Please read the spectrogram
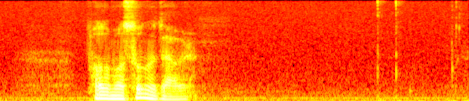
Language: Faroese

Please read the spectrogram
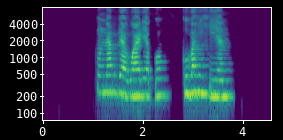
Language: Yaqui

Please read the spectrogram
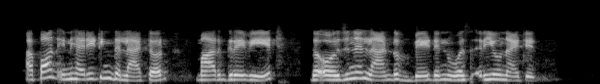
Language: English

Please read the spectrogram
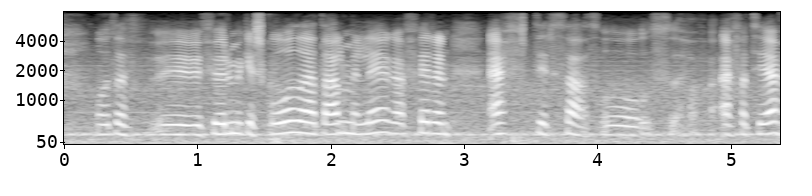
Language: Icelandic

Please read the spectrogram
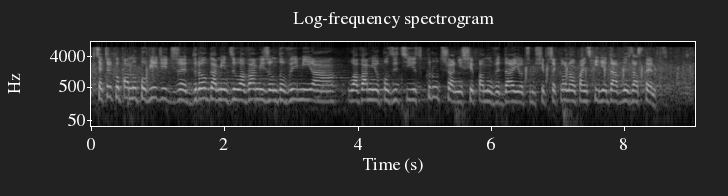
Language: Polish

